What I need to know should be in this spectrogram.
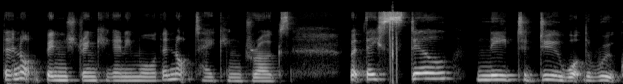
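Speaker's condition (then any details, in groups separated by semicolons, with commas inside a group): No condition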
